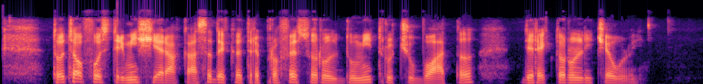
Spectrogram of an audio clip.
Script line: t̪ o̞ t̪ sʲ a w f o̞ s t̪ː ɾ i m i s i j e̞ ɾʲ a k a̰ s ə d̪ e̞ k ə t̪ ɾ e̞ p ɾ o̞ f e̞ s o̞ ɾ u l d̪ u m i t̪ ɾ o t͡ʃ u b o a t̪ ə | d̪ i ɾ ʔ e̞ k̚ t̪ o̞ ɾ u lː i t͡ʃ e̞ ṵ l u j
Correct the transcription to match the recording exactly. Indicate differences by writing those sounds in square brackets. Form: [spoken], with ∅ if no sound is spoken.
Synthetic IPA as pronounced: t̪ o̞ t̪ sʲ a w f o̞ s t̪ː ɾ i m i [ʃ] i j e̞ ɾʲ a k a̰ s ə d̪ e̞ k ə t̪ ɾ e̞ p ɾ o̞ f e̞ s o̞ ɾ u l d̪ u m i t̪ ɾ [u] t͡ʃ u b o a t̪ ə | d̪ i ɾ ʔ e̞ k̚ t̪ o̞ ɾ u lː i t͡ʃ e̞ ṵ l u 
